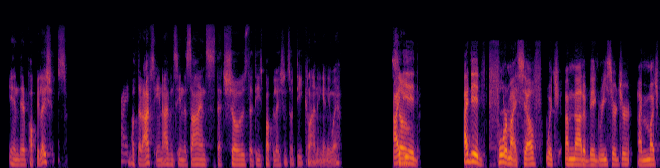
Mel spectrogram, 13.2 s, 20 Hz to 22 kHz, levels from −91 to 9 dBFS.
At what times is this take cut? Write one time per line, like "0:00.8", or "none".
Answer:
none

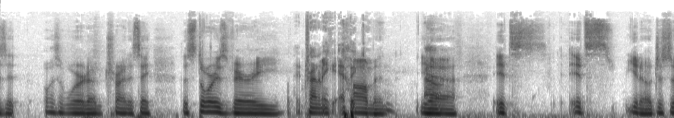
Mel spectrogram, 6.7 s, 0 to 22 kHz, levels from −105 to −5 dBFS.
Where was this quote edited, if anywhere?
none

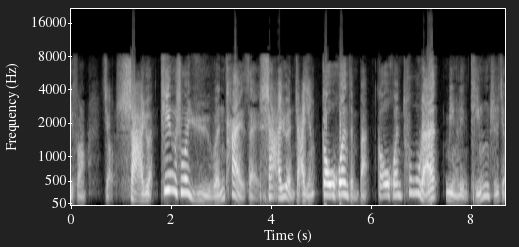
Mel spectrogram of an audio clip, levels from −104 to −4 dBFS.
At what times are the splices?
0:01.7
0:05.0
0:07.4

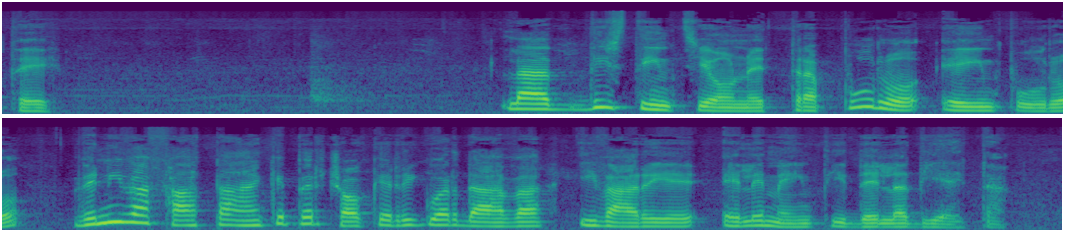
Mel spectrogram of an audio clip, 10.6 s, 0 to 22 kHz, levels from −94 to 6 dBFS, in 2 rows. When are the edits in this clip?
0:02.2
0:08.1

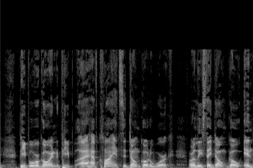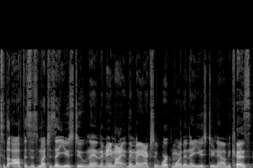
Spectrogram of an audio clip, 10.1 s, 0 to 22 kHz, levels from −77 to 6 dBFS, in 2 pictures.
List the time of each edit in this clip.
none

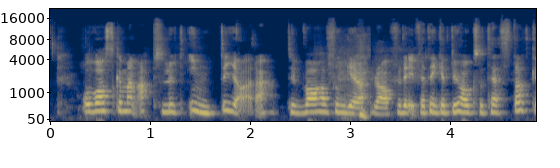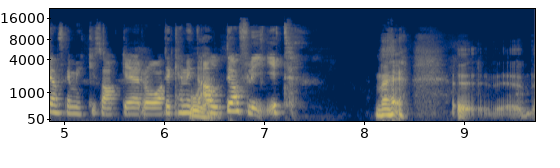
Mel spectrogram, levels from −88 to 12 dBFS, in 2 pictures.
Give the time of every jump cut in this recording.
0:03.2
0:06.0

